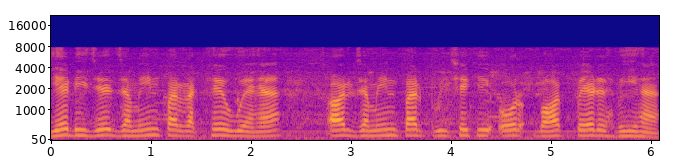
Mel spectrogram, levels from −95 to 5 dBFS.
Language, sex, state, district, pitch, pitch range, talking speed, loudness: Hindi, male, Madhya Pradesh, Katni, 170 Hz, 155-180 Hz, 175 wpm, -19 LUFS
